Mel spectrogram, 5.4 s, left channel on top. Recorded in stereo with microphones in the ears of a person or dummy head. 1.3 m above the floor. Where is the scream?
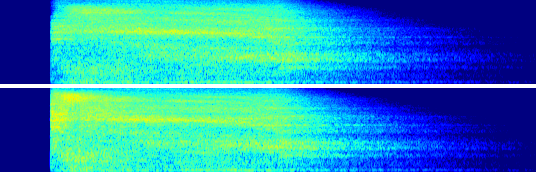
85° right, 0.5 m; by 2.9 s 5° left (ahead or behind), 2.5 m.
